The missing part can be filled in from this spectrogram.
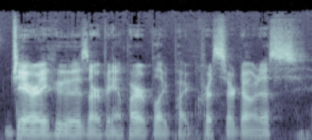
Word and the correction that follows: Sarandon: Chris Sarandon. – Sarandon.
